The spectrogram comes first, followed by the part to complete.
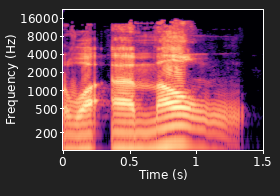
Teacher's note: وقف کی صورت میں جیسے کہ مشدد را، دو حرف کی دیر لگا کر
